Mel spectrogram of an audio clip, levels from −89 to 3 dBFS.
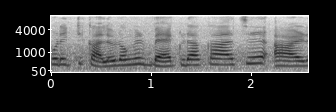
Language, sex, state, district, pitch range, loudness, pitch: Bengali, female, West Bengal, Dakshin Dinajpur, 230-295 Hz, -16 LUFS, 270 Hz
